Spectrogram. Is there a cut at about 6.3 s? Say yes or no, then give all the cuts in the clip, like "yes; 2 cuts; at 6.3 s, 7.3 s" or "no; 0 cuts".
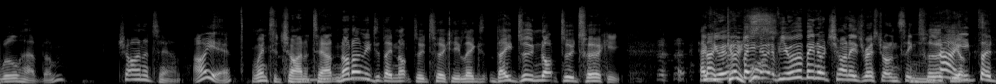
no; 0 cuts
